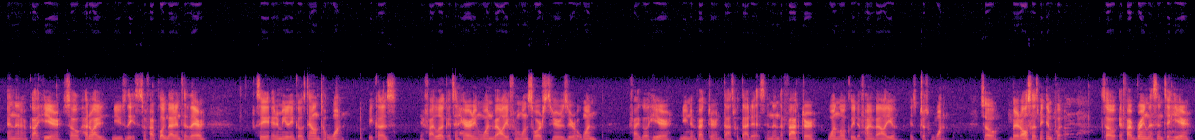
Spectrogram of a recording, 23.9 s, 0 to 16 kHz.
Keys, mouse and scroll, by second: 4.8 right click, 21.8 click.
